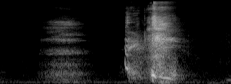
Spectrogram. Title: Rapid desperate sneezes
